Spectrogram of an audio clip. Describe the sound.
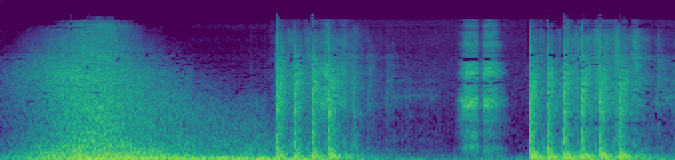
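A man pounds heavily on a door late at night. After a loud rushing whoosh come two bursts of many rapid knocking blows, separated by a short pause.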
